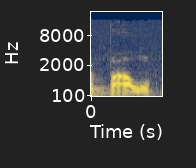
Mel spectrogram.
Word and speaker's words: Балу: Именно так произносится его имя. Балу, что в дословном переводе означает медведь.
